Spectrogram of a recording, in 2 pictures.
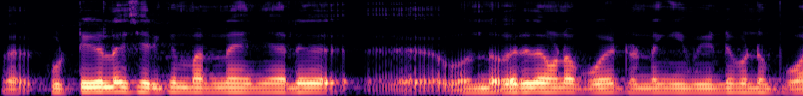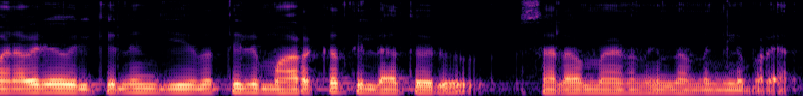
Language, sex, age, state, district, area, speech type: Malayalam, male, 30-45, Kerala, Kottayam, urban, spontaneous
